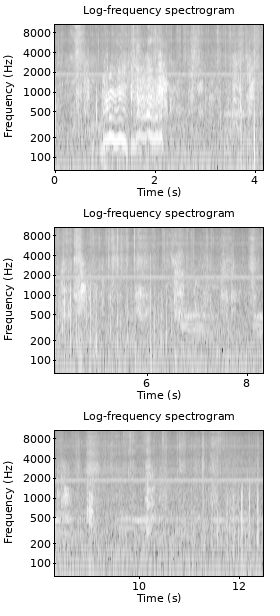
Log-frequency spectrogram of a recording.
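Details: German Shorthaired Pointer and Weimaraner playing together in the snow; a brief wavering, harmonic growling vocalization comes early, later a few faint steady whine-like tones, over constant crunching, scuffling snow and paw noise.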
